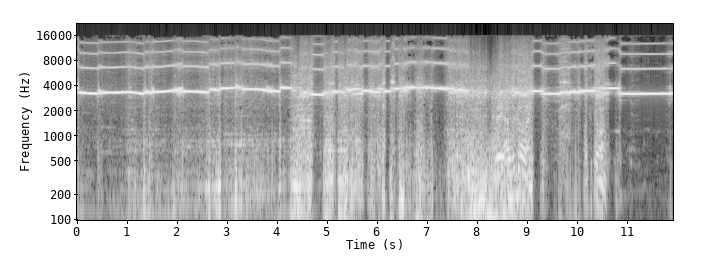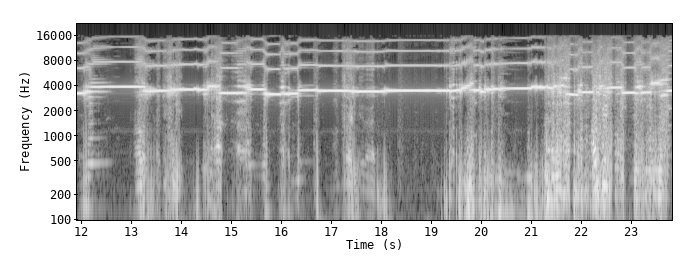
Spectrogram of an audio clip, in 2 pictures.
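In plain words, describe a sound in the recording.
An electric guitar plays loud, distorted chords in a large echoing hall.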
